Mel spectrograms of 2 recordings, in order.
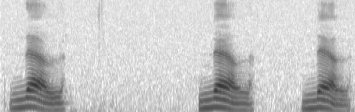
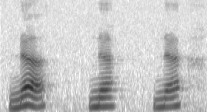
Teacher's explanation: We're going to be pronouncing that N with the tongue tip up against the gum ridge, n, n, n, the tongue curled up. In French we're going to be holding the tip of the tongue down behind the bottom teeth, and we're going to be making the n closure against the curve of the upper teeth.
